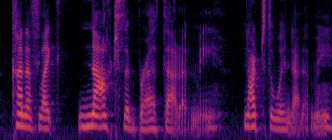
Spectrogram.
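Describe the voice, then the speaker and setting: Speaking at a moderate pace, a woman with a fairly low pitch and vocal fry keeps a monotone, flat intonation. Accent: American. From US Midwest. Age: 30s. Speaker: seminary-trained women's speaker, chronic illness sufferer. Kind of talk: testimony.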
